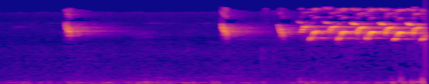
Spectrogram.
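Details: Hybrid bird from a male European goldfinch and a female canary, singing clean limpio-style: two short sharp high calls spaced apart, then a rapid ringing trill of repeated notes at the end.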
